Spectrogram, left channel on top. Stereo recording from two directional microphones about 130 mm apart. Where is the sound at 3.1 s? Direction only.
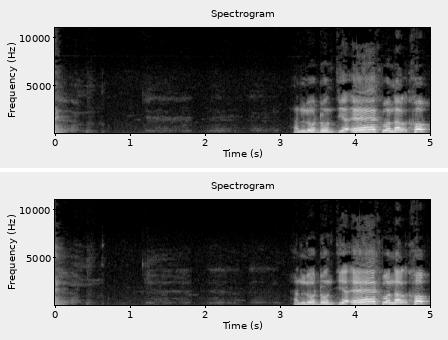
10° left (ahead or behind).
